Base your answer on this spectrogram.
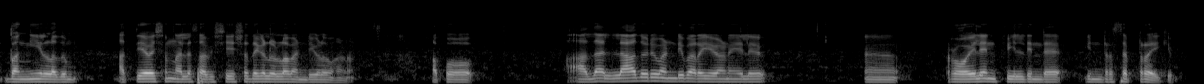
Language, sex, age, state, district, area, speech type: Malayalam, male, 18-30, Kerala, Thrissur, urban, spontaneous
